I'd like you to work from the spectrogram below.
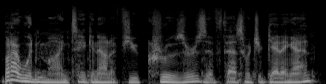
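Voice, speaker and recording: A man playing a brooding, defiant young rebel hero with a husky, terse delivery in a video game. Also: fairly low pitch, fairly quick, dry recording. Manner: terse, surly. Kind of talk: video game cutscene acting.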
